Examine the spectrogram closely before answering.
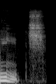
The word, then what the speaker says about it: Ea: They crossed into our world a long time ago under the Sumerian name Each. Pronounced Ea, Lord and King of the SA.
